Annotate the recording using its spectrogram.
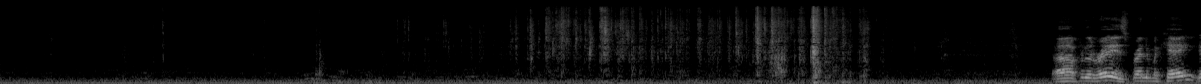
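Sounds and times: plastic crinkling: 3.8s - 9.3s.

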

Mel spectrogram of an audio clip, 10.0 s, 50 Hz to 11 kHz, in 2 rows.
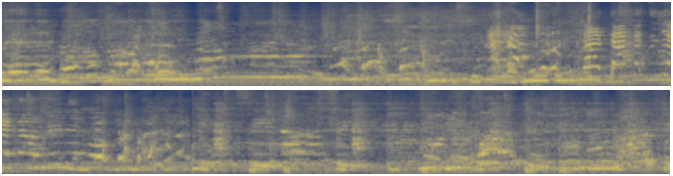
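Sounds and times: dance music: 0.0s - 10.0s
people chattering and calling out: 0.0s - 10.0s.

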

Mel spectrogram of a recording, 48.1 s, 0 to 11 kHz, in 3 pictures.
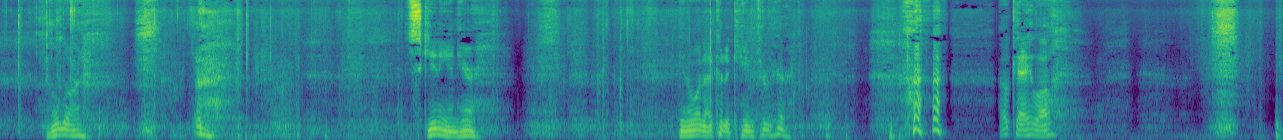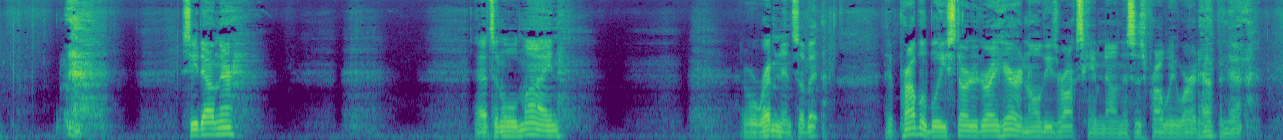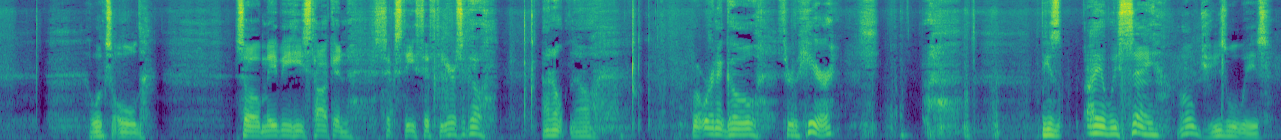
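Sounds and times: man breathing: 0.0s - 5.1s, 10.0s - 12.5s, 13.2s - 15.7s, 16.8s - 18.3s, 18.9s - 22.0s, 23.0s - 25.3s, 26.4s - 27.1s, 31.6s - 33.3s, 33.9s - 35.0s, 42.5s - 45.1s
man speaking: 35.0s - 39.6s, 45.1s - 48.0s.

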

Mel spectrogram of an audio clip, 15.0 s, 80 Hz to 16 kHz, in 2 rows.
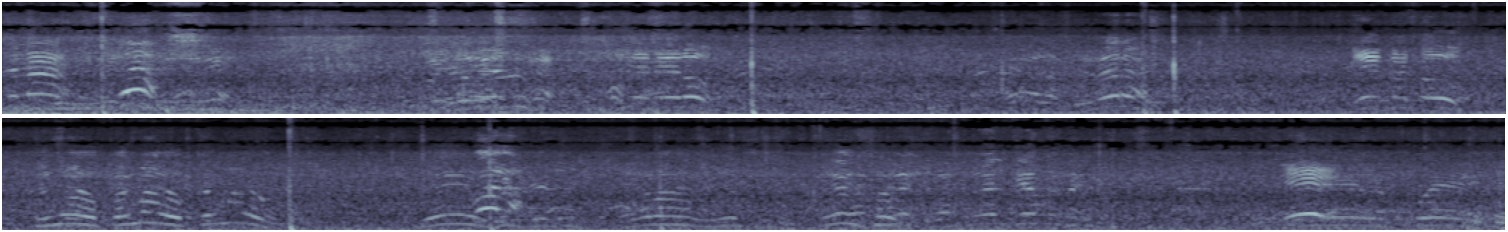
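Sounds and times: wind rumbling on microphone: 0.0s - 7.7s
players calling and shouting: 0.0s - 15.0s
soccer ball kicked: 3.6s - 4.0s, 5.0s - 6.0s, 8.8s - 9.1s.

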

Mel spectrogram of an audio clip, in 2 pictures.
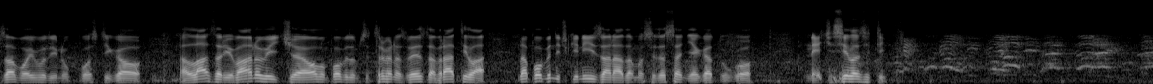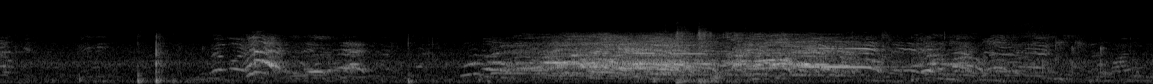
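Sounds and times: players shouting: 9.0s - 11.8s, 13.6s - 22.4s
ball being kicked: 12.9s - 13.4s
players cheering: 16.1s - 22.6s.

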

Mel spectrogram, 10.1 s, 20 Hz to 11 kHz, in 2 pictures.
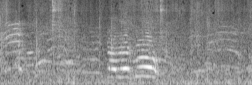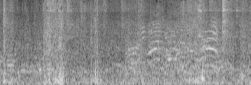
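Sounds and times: people shouting outdoors: 0.0s - 3.5s
outdoor background noise: 0.0s - 10.0s.

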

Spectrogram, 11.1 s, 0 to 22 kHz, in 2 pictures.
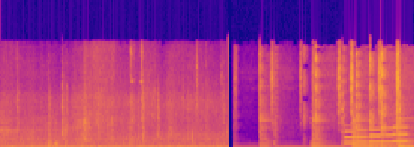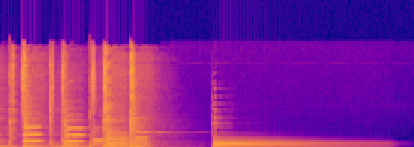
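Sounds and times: train cabin low drone: 0.0s - 3.0s
wheels rumbling on rail: 0.0s - 3.0s.

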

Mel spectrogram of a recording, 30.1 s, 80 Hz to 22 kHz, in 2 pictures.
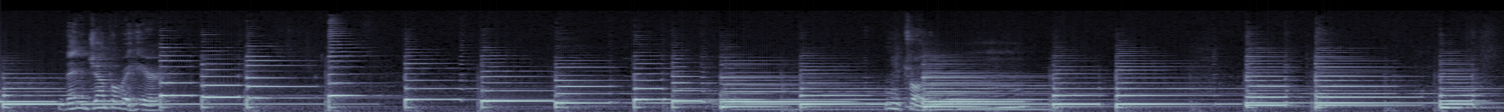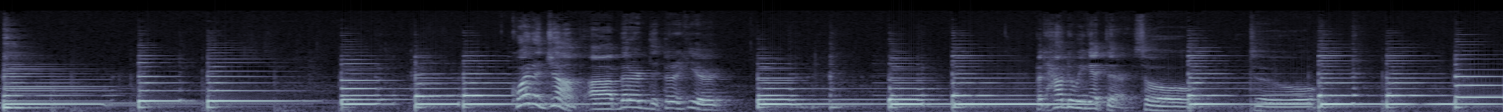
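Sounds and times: classical guitar plucked notes: 0.0s - 30.0s.

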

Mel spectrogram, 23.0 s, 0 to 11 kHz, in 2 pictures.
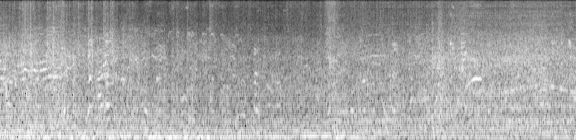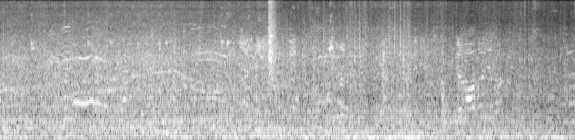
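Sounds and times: bus engine rumble: 0.0s - 23.0s
passengers' voices: 0.0s - 23.0s.

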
